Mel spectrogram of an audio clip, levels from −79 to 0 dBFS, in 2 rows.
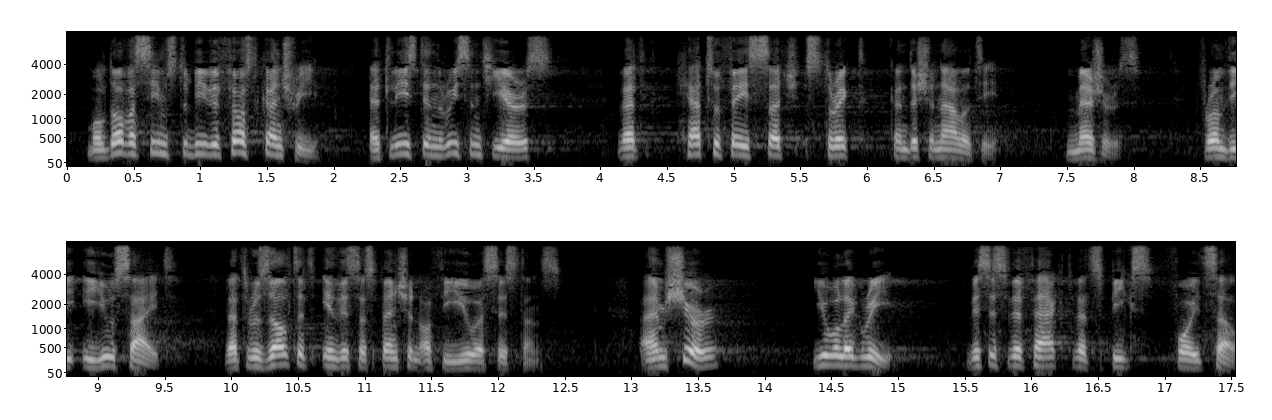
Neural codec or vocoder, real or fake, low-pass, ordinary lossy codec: none; real; 7.2 kHz; none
